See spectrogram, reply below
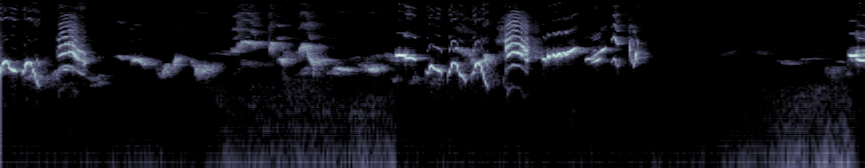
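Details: Kacer (white-rumped shama) lure song meant to make rival shamas angry and answer; sustained varied whistling with sharp rasping notes, ending in quiet before a final note.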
